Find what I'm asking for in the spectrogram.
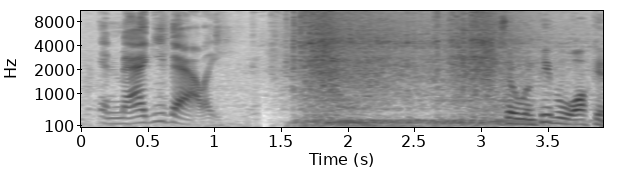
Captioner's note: motorcycle revving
